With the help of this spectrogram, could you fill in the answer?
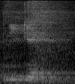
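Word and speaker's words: Νίκη: la palabra Nike exactamente viene del griego y no se pronuncian nada se pronuncian de qué así así como está escrito ni que niquef pero el acento la e ni qué y la palabra ni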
